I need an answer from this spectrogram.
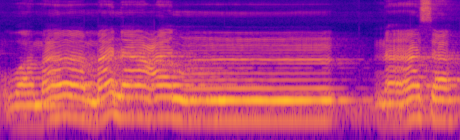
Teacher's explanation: نون مشدد ہے، نون میں غنہ ہوگا، یعنی نون کی آواز کو ناک میں لے جا کر گنگنائیں گے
